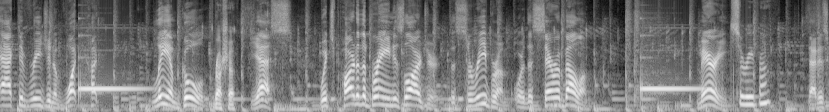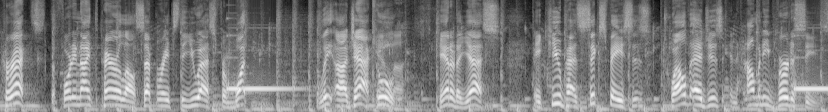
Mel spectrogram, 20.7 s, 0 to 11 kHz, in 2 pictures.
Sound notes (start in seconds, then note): 8.0 bell ringing; 13.2 bell ringing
